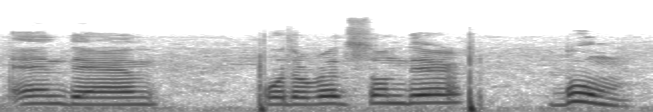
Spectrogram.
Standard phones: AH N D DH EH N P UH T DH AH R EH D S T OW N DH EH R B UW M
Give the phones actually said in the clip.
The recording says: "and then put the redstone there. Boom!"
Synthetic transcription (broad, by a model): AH N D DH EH N F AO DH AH R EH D S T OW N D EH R B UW M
